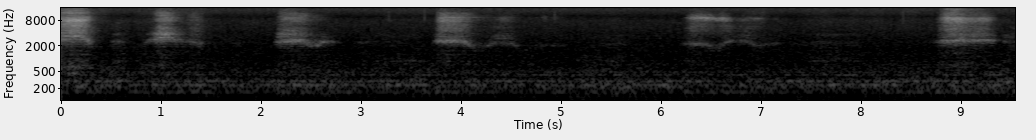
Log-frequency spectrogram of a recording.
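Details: Girl pretending to snore while going to sleep: breathy, hissing snort sounds every one to two seconds with no deep rumble; imitated, not real, snoring.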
